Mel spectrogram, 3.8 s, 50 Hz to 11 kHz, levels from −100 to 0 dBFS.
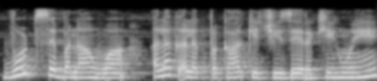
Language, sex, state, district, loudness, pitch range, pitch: Hindi, female, Arunachal Pradesh, Lower Dibang Valley, -14 LUFS, 190-220 Hz, 195 Hz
